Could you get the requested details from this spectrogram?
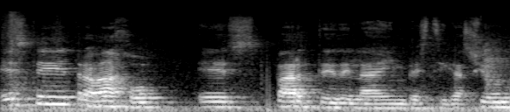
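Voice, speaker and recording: A man talks at a very slow pace with a fairly high pitch. Noticeable background noise and audible room echo are present. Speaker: professor and veterinarian. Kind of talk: lecture. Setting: seminar with audience. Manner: halting, many fillers.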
